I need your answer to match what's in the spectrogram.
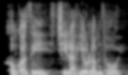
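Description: A woman's voice: fairly low pitch, steady tone, normal speed, long reverb tail, natural voice. A woman doing a curt young man. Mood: breezy. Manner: curt, commanding.

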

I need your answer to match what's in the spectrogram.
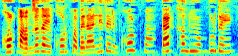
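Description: A woman's voice: sits high, sing-song, brisk, a bit bright, a little hiss or hum, pitched above the performer's own voice. A woman voicing an eager male deputy official in an audiobook, insistently reassuring and repeating himself.

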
